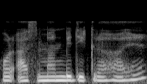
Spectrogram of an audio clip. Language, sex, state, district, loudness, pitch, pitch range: Hindi, female, Arunachal Pradesh, Longding, -13 LUFS, 180 Hz, 180-185 Hz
